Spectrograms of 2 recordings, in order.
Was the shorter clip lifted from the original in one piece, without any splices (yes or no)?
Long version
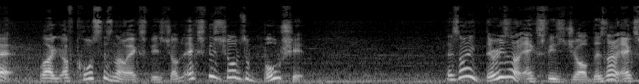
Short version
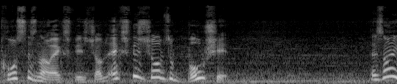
yes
